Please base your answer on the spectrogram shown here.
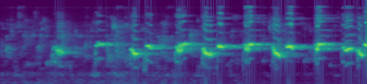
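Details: Yellow-vented bulbul starting a ropel song: soft notes at first, then loud, clear, warbled whistles building into a rapid repeated sequence of alternating low and high notes.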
